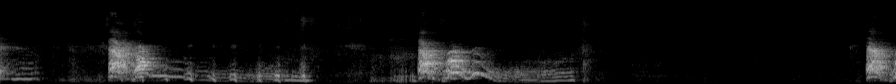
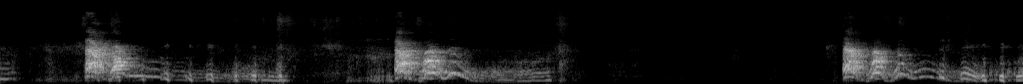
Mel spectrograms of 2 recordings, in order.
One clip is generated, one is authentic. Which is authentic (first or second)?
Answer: first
